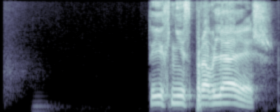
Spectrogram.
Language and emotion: Russian, angry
